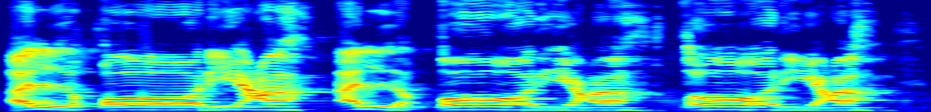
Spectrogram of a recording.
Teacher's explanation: the root of the tongue is the makhraj of the letter qaf. So, when we pronounce the letter qaf, the sound is also blocked.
